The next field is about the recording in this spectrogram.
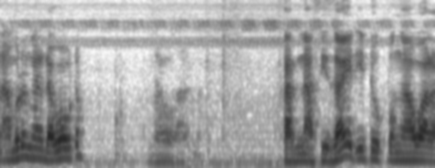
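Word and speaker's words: داود: Daud. Bacanya panjang, mestinya di depan waw itu ada waw satu lagi. Daud.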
